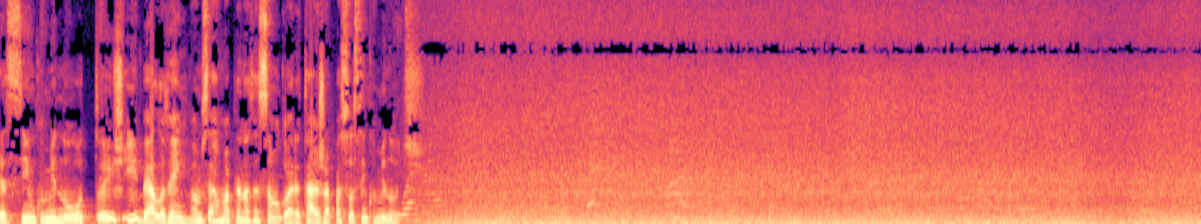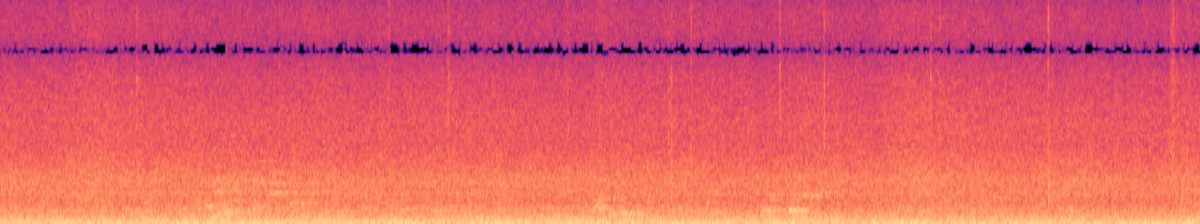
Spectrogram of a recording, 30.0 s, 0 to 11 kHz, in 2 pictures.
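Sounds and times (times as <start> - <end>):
swimmers splashing water: 5.2 - 30.0.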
